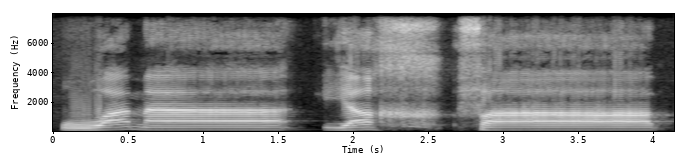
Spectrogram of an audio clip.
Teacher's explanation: واو کو جب پڑھیں گے دونوں ہونٹ گول کرنے ہیں، تب واو کا مخرج صحیح ادا ہوگا.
